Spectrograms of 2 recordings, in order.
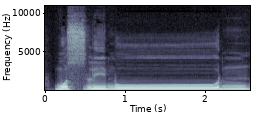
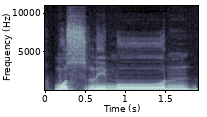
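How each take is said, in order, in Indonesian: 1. Huruf panjang itu ditahan empat harakat. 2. Huruf panjang itu ditahan dua harakat. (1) "empat harokat" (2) "dua harokat"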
